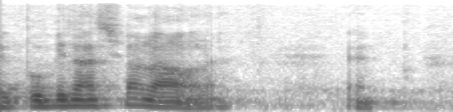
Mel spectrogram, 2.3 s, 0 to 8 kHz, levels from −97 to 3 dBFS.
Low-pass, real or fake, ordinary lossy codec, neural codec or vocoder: 7.2 kHz; fake; none; codec, 16 kHz, 8 kbps, FreqCodec, smaller model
